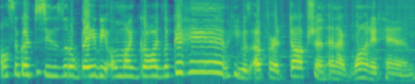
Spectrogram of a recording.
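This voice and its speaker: With music behind her, a woman speaks at a moderate pace in a high voice that swings very widely in pitch. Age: 30s. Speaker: knitting podcaster, freelance translator. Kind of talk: vlog voiceover narration.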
